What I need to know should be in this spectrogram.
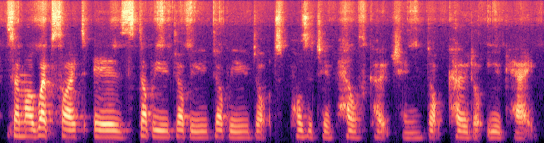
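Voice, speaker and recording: A woman speaks as a coach being interviewed. Her voice is fairly low and soft-edged, mellow in tone, in a conversational style. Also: fairly even intonation, measured pace, rough recording. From England. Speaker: health coach, interview guest.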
